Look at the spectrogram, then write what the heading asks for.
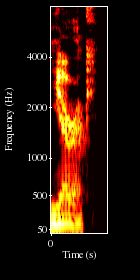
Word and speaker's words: Yarak: And then there's another thing in the book that he mentions, that he wanted to keep the company in Yarak. Y-A-R-A-K is the way it's spelled.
